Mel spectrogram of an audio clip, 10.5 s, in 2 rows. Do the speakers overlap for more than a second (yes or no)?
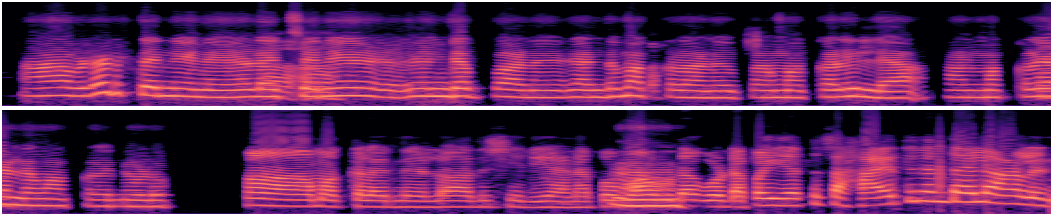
no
